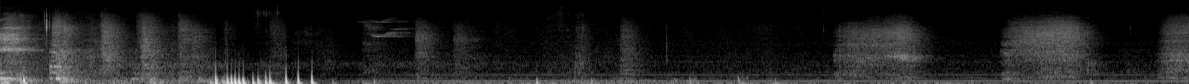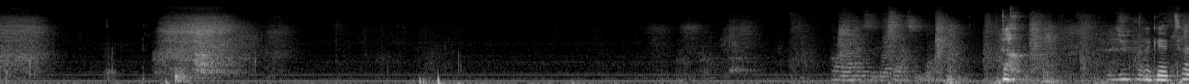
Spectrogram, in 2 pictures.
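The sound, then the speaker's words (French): A person coming down with a cold blows their nose in a few noisy, breathy bursts, with talk before and after. “pardon je suis en train de m'enrhumer là Attends, je vais moucher.”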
